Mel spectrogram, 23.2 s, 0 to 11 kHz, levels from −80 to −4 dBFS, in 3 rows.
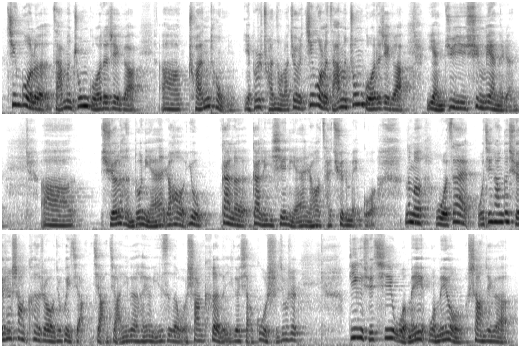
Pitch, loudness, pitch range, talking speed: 165 Hz, -21 LUFS, 145-200 Hz, 290 characters per minute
